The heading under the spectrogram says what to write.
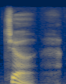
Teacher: आपकी जीभ ऊपर तालु को छू रही है, ये तालव्य है यानी पैलेटल।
